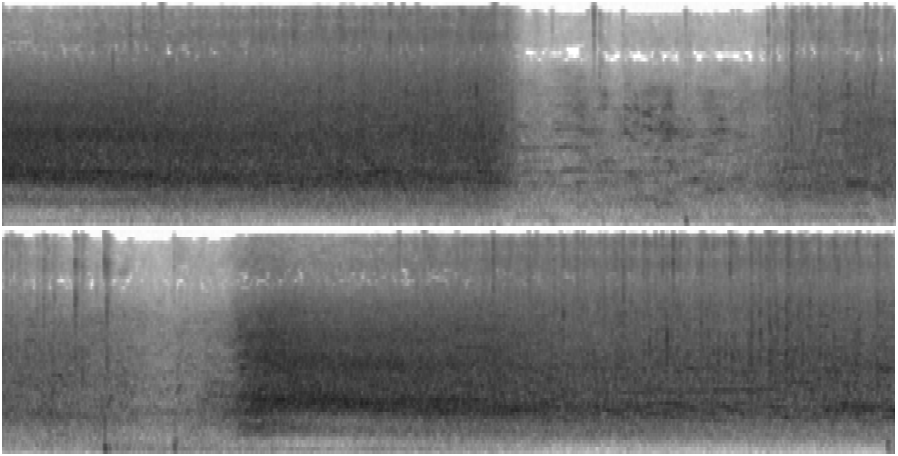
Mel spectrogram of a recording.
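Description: A large stadium crowd cheers and roars after a goal.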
